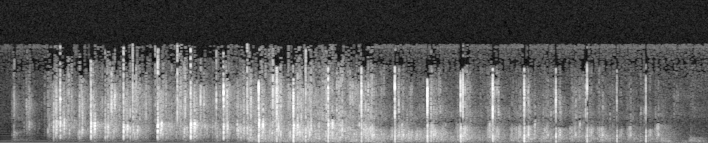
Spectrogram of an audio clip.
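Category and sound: crowd, audience clapping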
